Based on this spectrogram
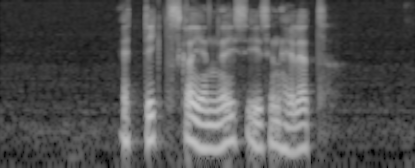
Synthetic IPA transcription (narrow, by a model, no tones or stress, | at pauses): ɛt̪̚d̪ɪkt̪skɑjɛniɪsiːsɪnhɛleːt̪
